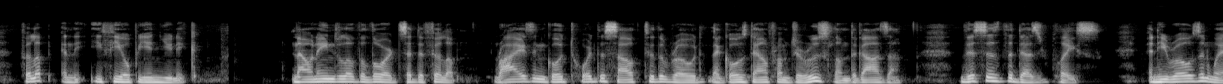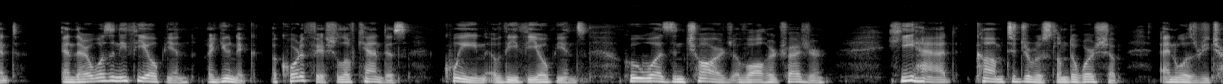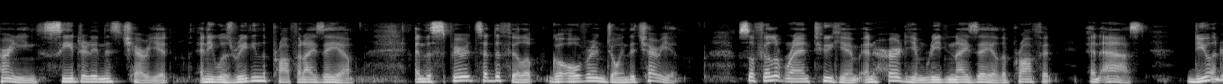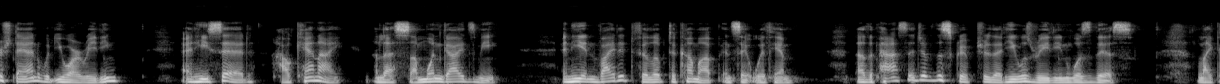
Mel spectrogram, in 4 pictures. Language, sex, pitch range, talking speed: English, male, 100-135 Hz, 185 wpm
